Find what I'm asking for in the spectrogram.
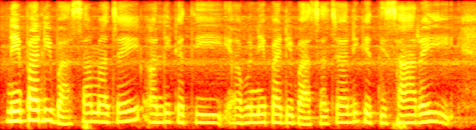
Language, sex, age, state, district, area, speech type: Nepali, female, 30-45, West Bengal, Kalimpong, rural, spontaneous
